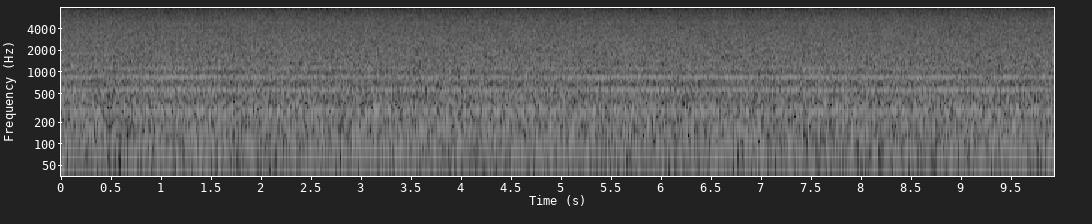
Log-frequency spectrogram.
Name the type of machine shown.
fan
